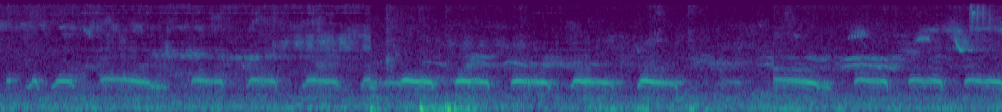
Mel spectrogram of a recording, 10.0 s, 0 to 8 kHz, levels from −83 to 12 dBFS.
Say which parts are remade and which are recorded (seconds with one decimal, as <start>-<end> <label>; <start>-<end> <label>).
0.0-0.8 recorded; 0.8-3.7 remade; 3.7-5.3 recorded; 5.3-5.9 remade; 5.9-10.0 recorded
